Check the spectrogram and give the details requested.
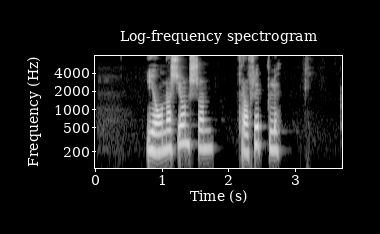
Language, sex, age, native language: Icelandic, female, 30-39, Icelandic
